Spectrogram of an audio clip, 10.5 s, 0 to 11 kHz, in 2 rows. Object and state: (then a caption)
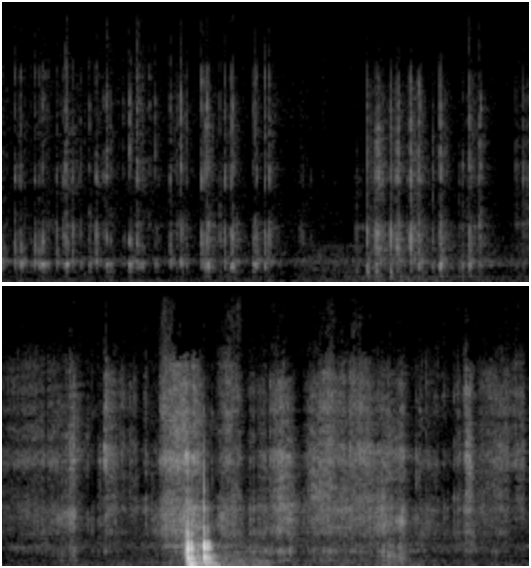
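Plastic moon lamp, tapped and scratched. Long dark-painted nails tap and scratch across the textured crater surface of a glowing, hollow 3D-printed plastic moon lamp, about 15 cm across, held in both hands. Clusters of light, crisp taps come first, followed by a steadier scratching hiss. Around seven seconds a louder, fuller burst of rubbing stands out before the scratching trails off quietly.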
